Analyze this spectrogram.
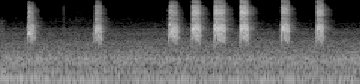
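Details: Caged pet Java sparrow complaining loudly about a second bird nibbling its feathers; loud, sharp, buzzy chips given in an uneven series, several bunched quickly together, with a quiet indoor background.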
